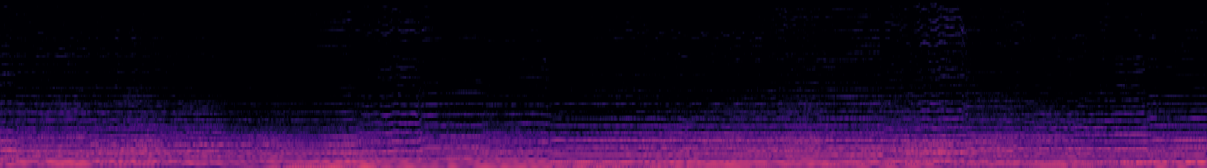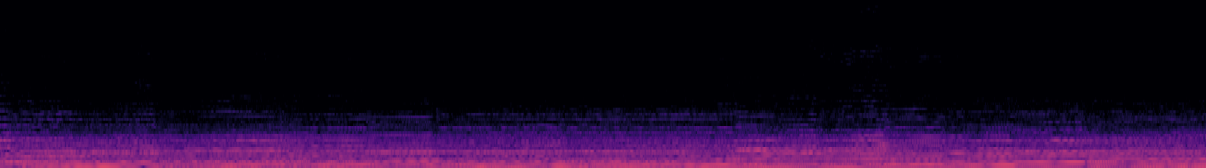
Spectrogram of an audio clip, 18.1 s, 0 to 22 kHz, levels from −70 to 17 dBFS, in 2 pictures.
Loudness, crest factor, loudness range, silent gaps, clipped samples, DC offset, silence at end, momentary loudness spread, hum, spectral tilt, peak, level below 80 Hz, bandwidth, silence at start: -25 LUFS; 12 dB; 1 LU; none; under 0.1%; under 0.1%; 0 s; 3 LU; none; -4.5 dB/octave; -12 dBFS; -80 dBFS; over 20 kHz; 0 s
